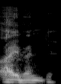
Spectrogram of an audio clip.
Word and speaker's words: Eivind: I we try to It's pronounced many different ways obviously but it's an old Norwegian name and uh it's Ivan yes good if I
